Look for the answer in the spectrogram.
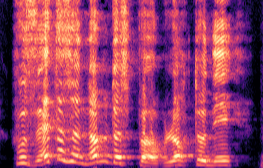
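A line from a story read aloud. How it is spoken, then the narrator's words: Cheerful. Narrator (French): dit gaiement Marguerite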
